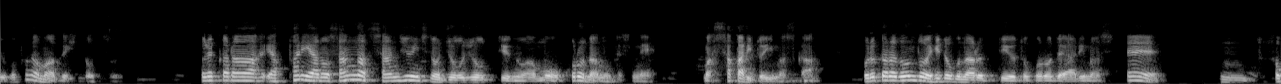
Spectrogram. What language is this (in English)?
Japanese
